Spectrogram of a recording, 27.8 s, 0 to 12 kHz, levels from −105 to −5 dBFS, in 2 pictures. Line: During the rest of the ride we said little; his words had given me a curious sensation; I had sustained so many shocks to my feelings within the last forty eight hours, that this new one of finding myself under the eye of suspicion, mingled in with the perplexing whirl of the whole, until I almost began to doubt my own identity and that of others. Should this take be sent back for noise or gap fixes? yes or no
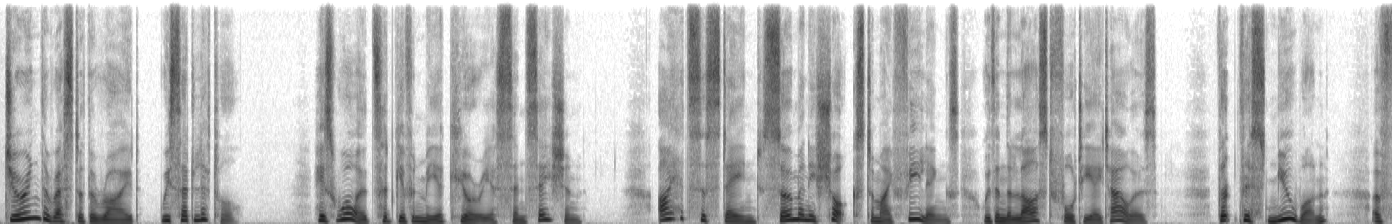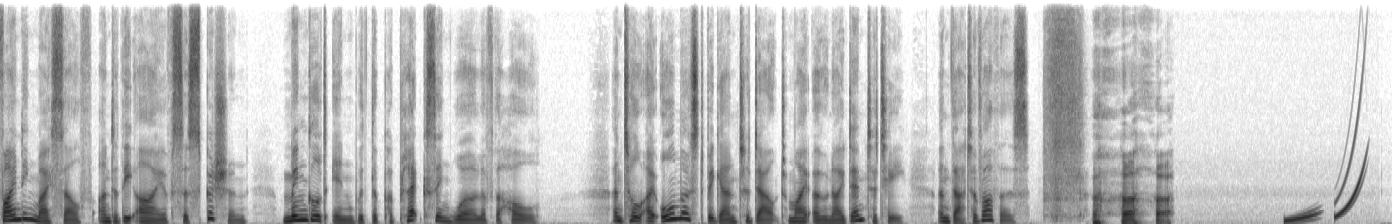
yes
